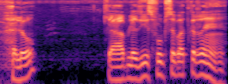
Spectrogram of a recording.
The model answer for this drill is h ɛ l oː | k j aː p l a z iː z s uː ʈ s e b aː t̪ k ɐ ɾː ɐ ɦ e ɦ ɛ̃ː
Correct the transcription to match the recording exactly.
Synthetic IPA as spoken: h ɛ l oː | k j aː p l ɐ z iː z f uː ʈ s e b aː t̪ k ɐ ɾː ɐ ɦ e ɦ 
